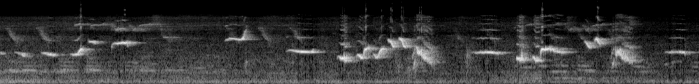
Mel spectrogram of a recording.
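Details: Talkative male white-rumped shama from Aceh, evening, shifting into pastol song: varied whistled phrases, high chips, slurred loops and rich warbled runs in quick bursts separated by short pauses.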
